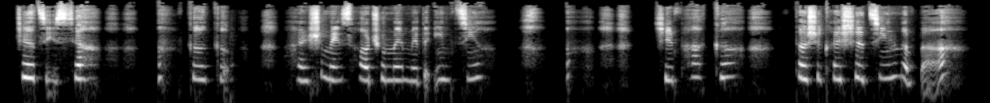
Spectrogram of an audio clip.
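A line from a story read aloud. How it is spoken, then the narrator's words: Breathless laughing. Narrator (Chinese): 王丹气喘吁吁地笑道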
